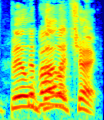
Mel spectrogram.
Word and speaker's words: Belichick: It's Bill Belichick.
